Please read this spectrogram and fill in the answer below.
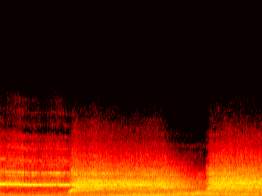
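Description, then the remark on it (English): Two voices scream loudly over each other as the characters Carrie and Skinner, who is in a full skin suit, scream. One shrill, sustained shriek is joined by a second, harsher scream partway through, and the overlapping screaming carries on with a brief break near the end. “And Carrie screams. And Skinner screams, too.”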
